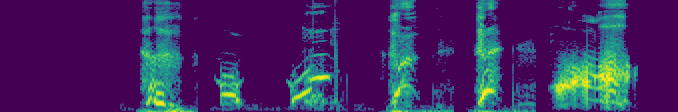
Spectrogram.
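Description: A cartoon doll thumps softly as it tumbles to the floor.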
